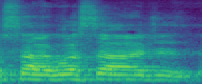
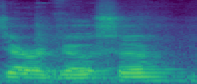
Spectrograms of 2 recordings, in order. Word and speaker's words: Zaragoza: My name is Michael Saragossa. I don't like saying it too much because they think like I know Spanish when I say it like that. So it's Zaragoza. That's what it is.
